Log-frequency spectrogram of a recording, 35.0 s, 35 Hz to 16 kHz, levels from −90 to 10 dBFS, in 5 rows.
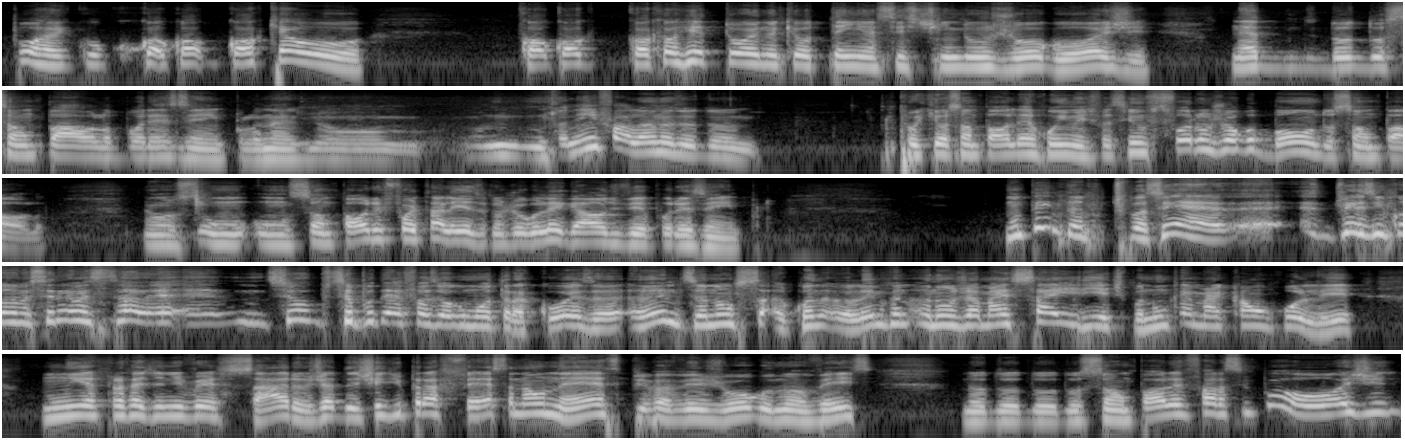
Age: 20-39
